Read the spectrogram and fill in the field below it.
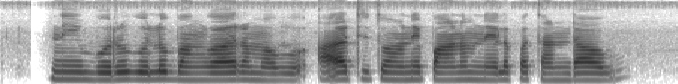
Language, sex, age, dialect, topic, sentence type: Telugu, female, 25-30, Southern, agriculture, statement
